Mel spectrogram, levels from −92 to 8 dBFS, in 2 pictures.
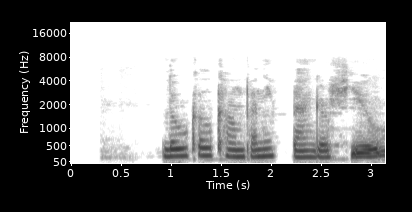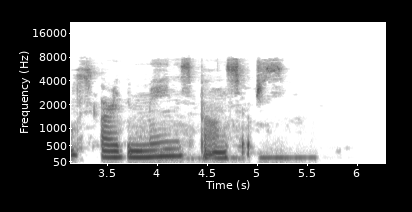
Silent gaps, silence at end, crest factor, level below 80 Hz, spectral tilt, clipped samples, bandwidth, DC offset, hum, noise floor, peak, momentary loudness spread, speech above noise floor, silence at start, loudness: none; 0.7 s; 16 dB; -64 dBFS; -6 dB/octave; under 0.1%; 8 kHz; under 0.1%; none; -78 dBFS; -8 dBFS; 9 LU; 54 dB; 0.9 s; -25 LUFS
